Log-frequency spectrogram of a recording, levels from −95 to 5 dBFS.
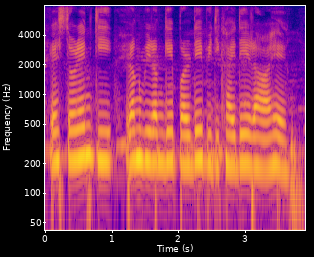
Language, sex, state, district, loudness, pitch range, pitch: Hindi, female, Arunachal Pradesh, Longding, -13 LUFS, 195-215 Hz, 205 Hz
